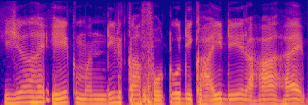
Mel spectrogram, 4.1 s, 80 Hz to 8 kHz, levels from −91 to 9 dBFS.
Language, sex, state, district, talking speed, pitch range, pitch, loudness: Hindi, male, Bihar, Kaimur, 130 wpm, 120-135 Hz, 125 Hz, -13 LUFS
